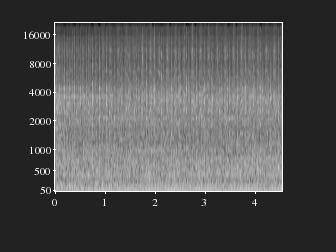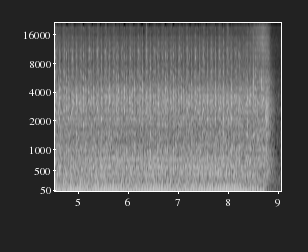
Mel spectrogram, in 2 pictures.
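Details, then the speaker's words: Lumpy, uneven idle with a loose metallic jingle about four times a second, then engine shuts off; hose clamp on the radiator was hitting the crank pulley, owner suspects timing off and advance not hooked up. "Always jingling on it. The hose clamp was running on the radiator on the crank pulley. Not real happy."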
